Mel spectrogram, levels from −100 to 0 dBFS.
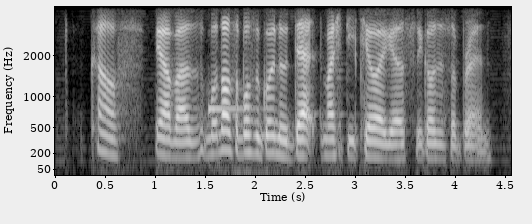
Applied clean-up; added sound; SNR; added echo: neural mask model RNNoise.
